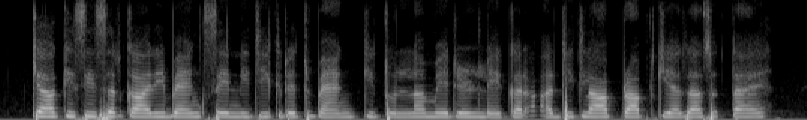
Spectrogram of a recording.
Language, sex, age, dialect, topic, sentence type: Hindi, female, 18-24, Marwari Dhudhari, banking, question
